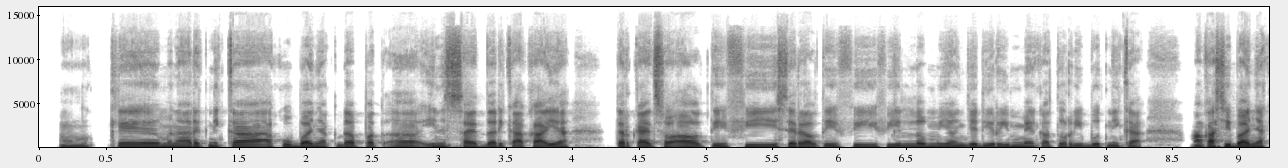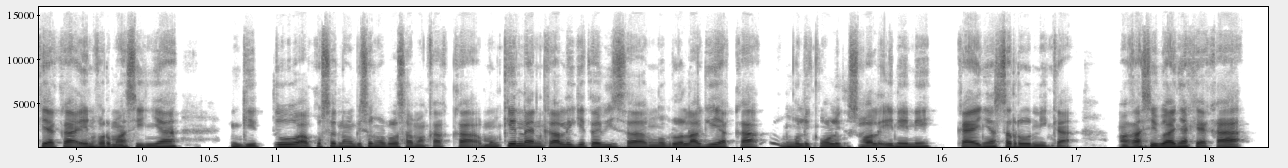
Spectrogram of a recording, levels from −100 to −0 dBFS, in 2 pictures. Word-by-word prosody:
Oke, 180 Hz, +7 st, 0 dB
menarik, 165 Hz, +1 st, +1 dB
nih, 185 Hz, -, -4 dB
Kak. 195 Hz, -3 st, +3 dB
Aku 195 Hz, -, -1 dB
banyak 165 Hz, -2 st, +2 dB
dapat, 155 Hz, 0 st, -1 dB
eee, 150 Hz, +2 st, -3 dB
insight 165 Hz, +2 st, 0 dB
dari 150 Hz, 0 st, 0 dB
Kakak, 150 Hz, +1 st, 0 dB
ya, 145 Hz, +1 st, +2 dB, 0.3 s
terkait 155 Hz, -1 st, +1 dB
soal 155 Hz, -1 st, +1 dB
TV, 165 Hz, +2 st, -2 dB
serial 150 Hz, -1 st, +1 dB
TV, 165 Hz, +2 st, -3 dB
film 155 Hz, +1 st, -1 dB
yang 155 Hz, -1 st, 0 dB
jadi 145 Hz, 0 st, 0 dB
remake 175 Hz, 0 st, -2 dB
atau 145 Hz, +1 st, -4 dB
reboot, 145 Hz, +1 st, -3 dB
nih, 140 Hz, -, -2 dB
Kak. 125 Hz, -, -3 dB, 0.4 s
Makasih 165 Hz, +4 st, +3 dB
banyak, 160 Hz, +2 st, +5 dB
ya, 155 Hz, -3 st, +3 dB
Kak, 170 Hz, 0 st, +3 dB
informasinya, 155 Hz, +3 st, 0 dB, 0.4 s
gitu, 160 Hz, +5 st, 0 dB
aku 145 Hz, -8 st, +1 dB
senang 175 Hz, -1 st, -1 dB
bisa 160 Hz, -, -3 dB
ngobrol 155 Hz, -2 st, -1 dB
sama 150 Hz, -1 st, -2 dB
Kakak. 150 Hz, +2 st, -3 dB
Mungkin 205 Hz, +8 st, +3 dB
lain 180 Hz, -, +1 dB
kali 170 Hz, +3 st, +1 dB
kita 180 Hz, -1 st, 0 dB
bisa 150 Hz, -2 st, 0 dB
ngobrol 150 Hz, 0 st, +1 dB
lagi, 185 Hz, +6 st, +2 dB
ya, 155 Hz, -, -3 dB
Kak, 175 Hz, +2 st, 0 dB, 0.2 s
ngulik-ngulik 155 Hz, 0 st, -1 dB
soal 155 Hz, 0 st, 0 dB
ini, 165 Hz, +2 st, 0 dB
nih, 175 Hz, -, -1 dB, 0.2 s
kayaknya 165 Hz, +1 st, +2 dB
seru, 165 Hz, -3 st, +2 dB
nih, 135 Hz, -5 st, -3 dB
Kak. -, -, -8 dB, 0.3 s
Makasih 150 Hz, +2 st, +2 dB
banyak, 160 Hz, +3 st, +5 dB
ya, 145 Hz, -2 st, -1 dB
Kak. 175 Hz, +5 st, +2 dB
155 Hz, 190 wpm, -24 LUFS, 150-170 Hz, 0.4 s, banyak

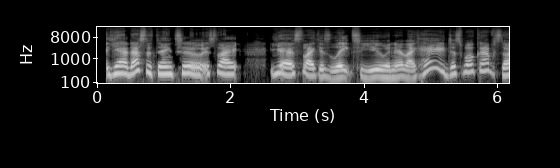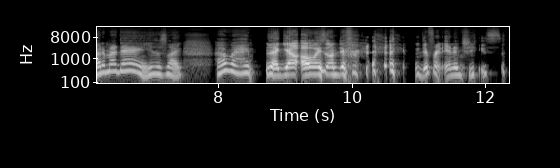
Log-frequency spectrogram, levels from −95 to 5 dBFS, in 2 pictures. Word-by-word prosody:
Yeah, 230 Hz, +3 st, +2 dB
that's 270 Hz, +9 st, +2 dB
the 265 Hz, -5 st, -1 dB
thing 225 Hz, 0 st, +1 dB
too. 235 Hz, -1 st, 0 dB
It's 240 Hz, +4 st, -4 dB
like 225 Hz, -2 st, 0 dB, 0.4 s
yeah, 225 Hz, -4 st, +2 dB
it's 235 Hz, -1 st, -6 dB
like 190 Hz, -3 st, +1 dB
it's 175 Hz, 0 st, -5 dB
late 160 Hz, +2 st, +1 dB
to -, -, -10 dB
you 165 Hz, +2 st, -1 dB
and 160 Hz, 0 st, -1 dB
they're 175 Hz, +2 st, 0 dB
like, 160 Hz, 0 st, 0 dB
"Hey, 315 Hz, -, -3 dB
just 225 Hz, +3 st, -5 dB
woke 275 Hz, +3 st, -4 dB
up, 300 Hz, -4 st, -3 dB
started 215 Hz, +5 st, -2 dB
my 290 Hz, +1 st, -1 dB
day," 295 Hz, -2 st, -2 dB
and -, -, -5 dB
you're 215 Hz, +2 st, -6 dB
just 220 Hz, -1 st, -9 dB
like, 215 Hz, -1 st, -5 dB, 0.5 s
"All 290 Hz, +7 st, -1 dB
right," 250 Hz, -5 st, -3 dB, 0.2 s
like, 195 Hz, -3 st, +5 dB
y'all 215 Hz, 0 st, +8 dB
always 220 Hz, +3 st, +6 dB
on 220 Hz, -1 st, +1 dB
different 220 Hz, -1 st, -1 dB, 0.9 s
different 425 Hz, -, -2 dB
energies. 210 Hz, +5 st, -7 dB
225 Hz, 180 wpm, -21 LUFS, 205-250 Hz, 0.9 s, y'all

